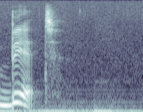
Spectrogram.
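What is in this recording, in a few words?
"bit", English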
